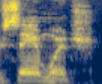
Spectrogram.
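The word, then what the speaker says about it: Samwitch: costs I fun fun story uh twitch streamer sandwich uh the witch spelled like s-a-m-w-i-t-c-h she just did a Chatters award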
